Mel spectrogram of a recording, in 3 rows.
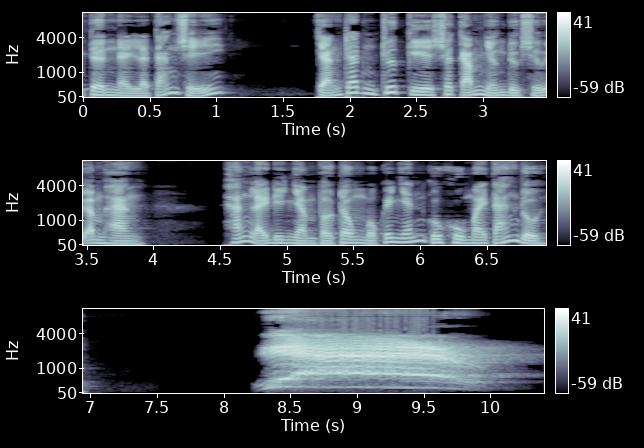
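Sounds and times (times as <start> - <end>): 
speech: 0.0 - 1.2, 1.8 - 7.0, 8.2 - 8.9
monster roaring as an audiobook sound effect: 8.3 - 10.3.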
